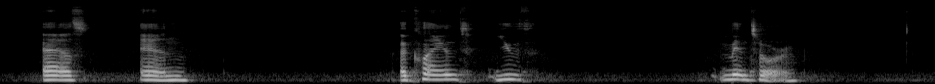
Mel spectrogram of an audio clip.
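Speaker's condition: Cerebral palsy; scoliosis

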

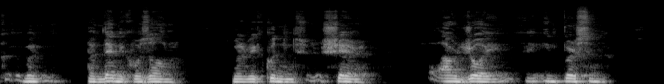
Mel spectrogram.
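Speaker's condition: Parkinson's disease; stopped playing guitar because could not play syncopation

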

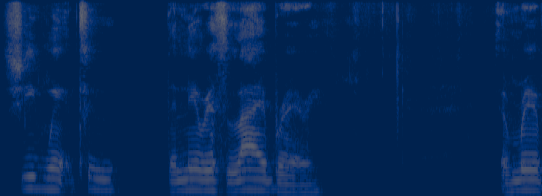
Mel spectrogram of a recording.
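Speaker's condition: Cerebral palsy, spastic quadriparesis

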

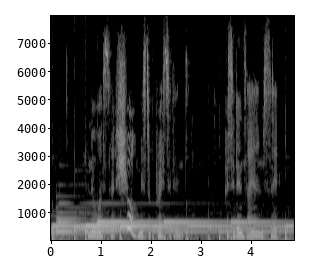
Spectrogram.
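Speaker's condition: No condition

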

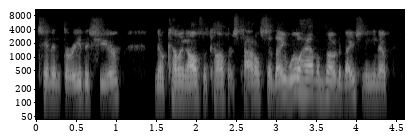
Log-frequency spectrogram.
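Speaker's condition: No condition

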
